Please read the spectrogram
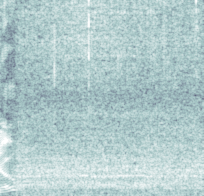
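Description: Steady road traffic noise from cars on the street.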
